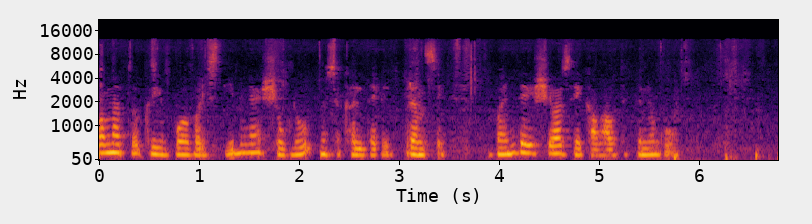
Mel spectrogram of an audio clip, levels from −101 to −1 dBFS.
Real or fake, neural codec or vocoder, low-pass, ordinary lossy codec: fake; vocoder, 44.1 kHz, 128 mel bands, Pupu-Vocoder; 19.8 kHz; AAC, 32 kbps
